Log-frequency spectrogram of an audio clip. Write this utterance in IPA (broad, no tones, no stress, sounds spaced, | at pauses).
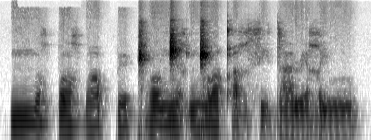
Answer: mː u ʁ p ɔ ʁ b ɑ pː ø ɡ͡ǁ ɔ ŋ͡ǁ ɪ ʁ ŋ͡ǁ ɔ qʼ ɯ ʁ s i d a ɹ e ʁ j u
